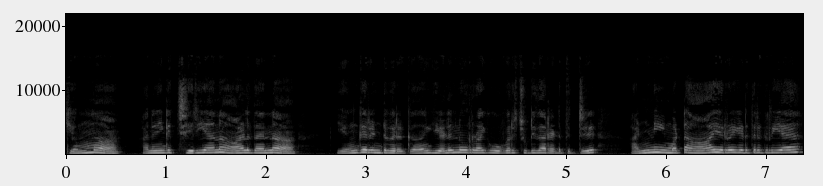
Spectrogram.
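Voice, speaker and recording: A sulky, dramatic young wife from a cartoon story, played by a woman. She speaks with a Kanyakumari Tamil accent in a whining, sing-song plea, and her voice sits very high and thin. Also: fast. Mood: complaining.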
